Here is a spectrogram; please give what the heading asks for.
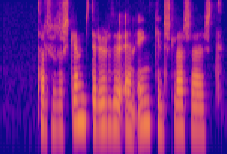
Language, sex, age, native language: Icelandic, female, 40-49, Icelandic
